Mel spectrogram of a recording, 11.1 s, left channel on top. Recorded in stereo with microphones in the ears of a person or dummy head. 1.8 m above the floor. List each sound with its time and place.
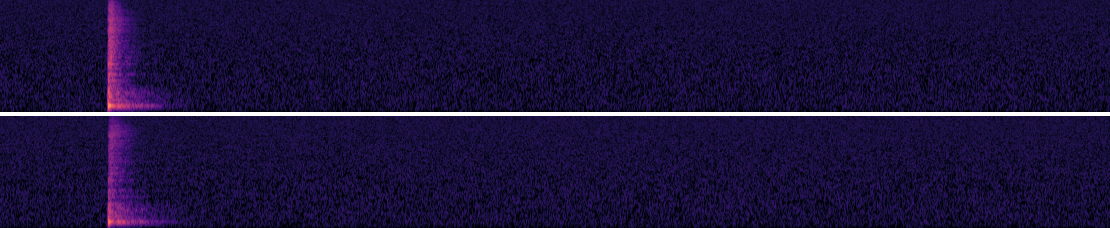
1.1 s a snare drum: 60° left (ahead or behind), 0.7 m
